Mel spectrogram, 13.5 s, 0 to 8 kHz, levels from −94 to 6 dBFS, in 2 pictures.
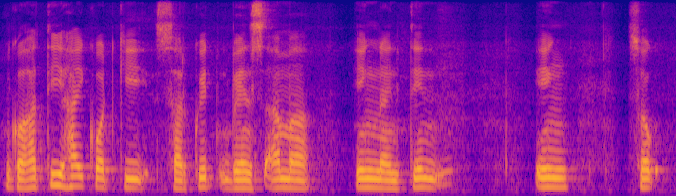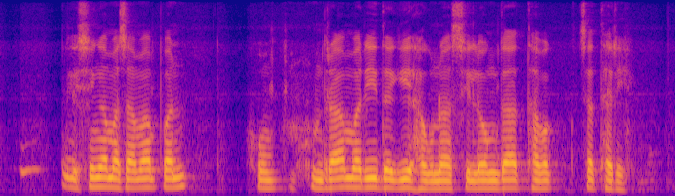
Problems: background sounds at intervals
